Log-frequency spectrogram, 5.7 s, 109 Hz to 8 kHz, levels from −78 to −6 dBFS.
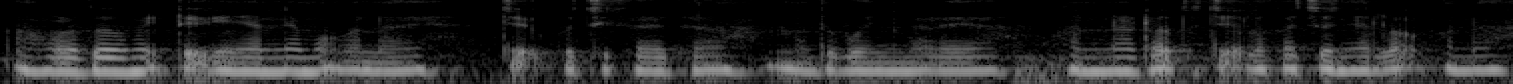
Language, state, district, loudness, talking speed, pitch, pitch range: Santali, Jharkhand, Sahebganj, -42 LUFS, 230 wpm, 225 Hz, 220-230 Hz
